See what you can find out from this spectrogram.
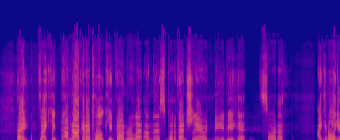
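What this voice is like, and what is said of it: Usual voice. Nothing is said of it.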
